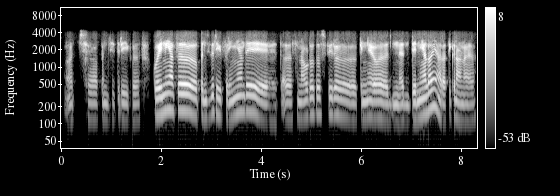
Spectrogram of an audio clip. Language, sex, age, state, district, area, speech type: Dogri, male, 18-30, Jammu and Kashmir, Reasi, rural, conversation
